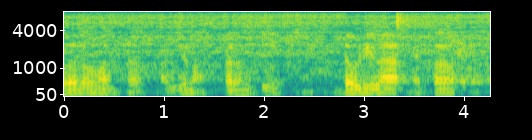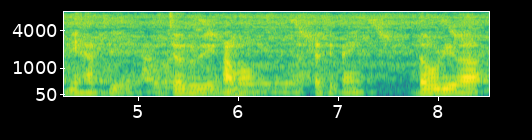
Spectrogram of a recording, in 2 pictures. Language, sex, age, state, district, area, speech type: Odia, male, 18-30, Odisha, Subarnapur, urban, spontaneous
